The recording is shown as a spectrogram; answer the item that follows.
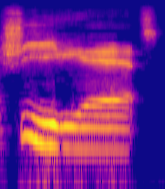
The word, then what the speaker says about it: X-Tats: People don't call themselves X-Tats. They say it like she-ats.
